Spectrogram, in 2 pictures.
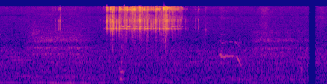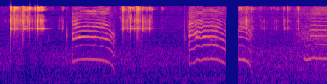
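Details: Kitten giving two or three clear rising-then-falling meows in the second half, with sharp rattling, clicking bursts and brief cuts in the sound earlier on.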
